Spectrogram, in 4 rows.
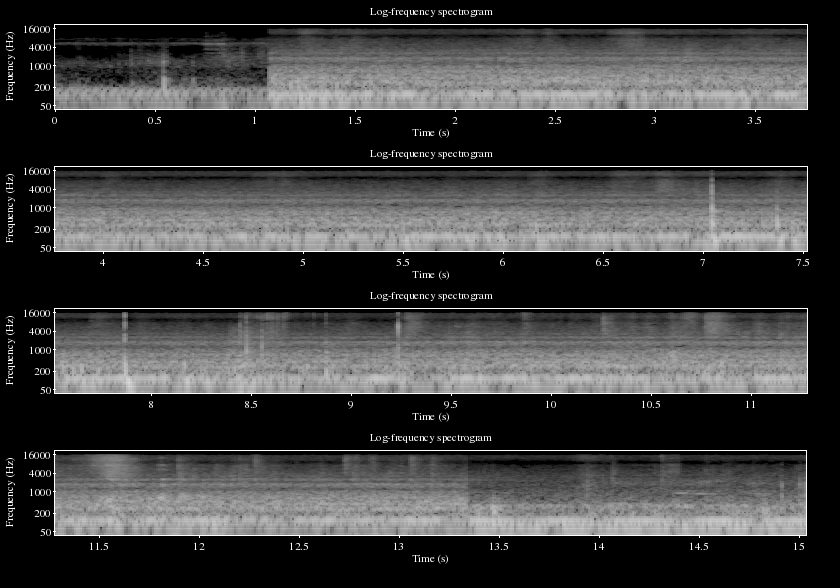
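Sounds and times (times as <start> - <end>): low mechanical hum: 0.1 - 15.0.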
